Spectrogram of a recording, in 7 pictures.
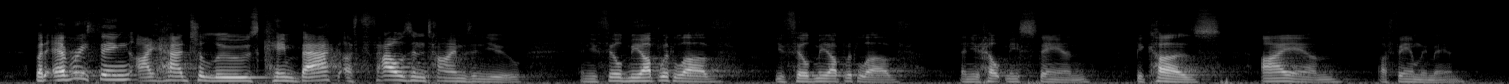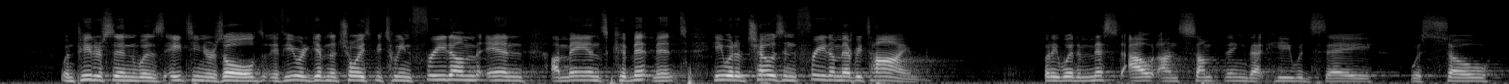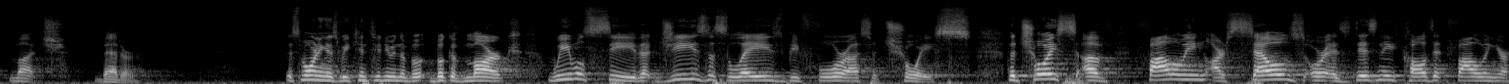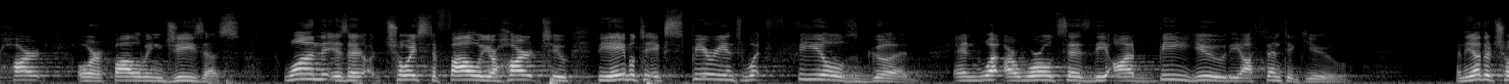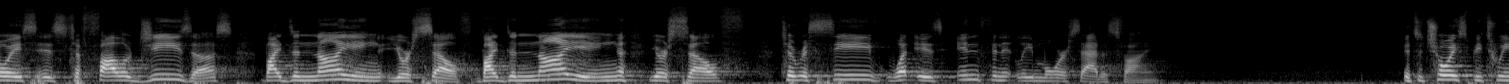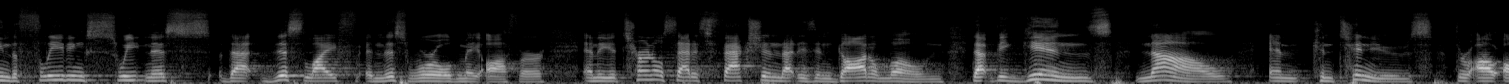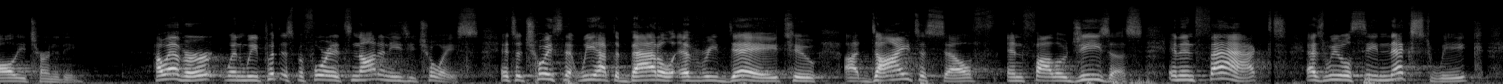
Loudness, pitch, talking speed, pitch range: -23 LUFS, 180 Hz, 135 wpm, 150-200 Hz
